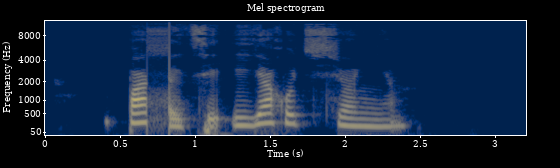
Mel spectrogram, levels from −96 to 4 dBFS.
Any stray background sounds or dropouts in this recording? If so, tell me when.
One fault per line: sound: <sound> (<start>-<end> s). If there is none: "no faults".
sound: dropout (0.7-0.8 s)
